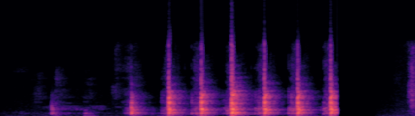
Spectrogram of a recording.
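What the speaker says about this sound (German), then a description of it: "Und hier noch ein kleiner Trick beim Zwiebelschneiden." Onions chopped with a knife on a board while making veal cream goulash: a few tentative cuts, then a steady run of about seven crisp, evenly spaced chops, close and clear with no talking.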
